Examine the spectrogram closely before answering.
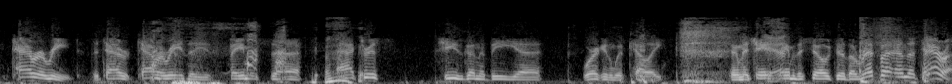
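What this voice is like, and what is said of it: Imitates another person's voice. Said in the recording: “doing a Regis impression. Really good Regis impression,”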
